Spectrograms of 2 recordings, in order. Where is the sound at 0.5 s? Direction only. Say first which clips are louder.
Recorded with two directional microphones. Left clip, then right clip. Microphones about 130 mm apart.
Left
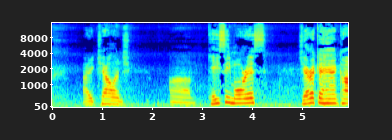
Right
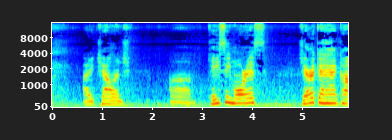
Left 2 dB; 30° left (ahead or behind).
